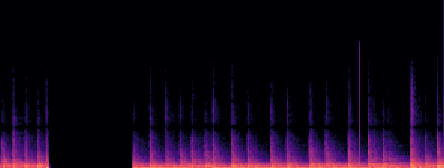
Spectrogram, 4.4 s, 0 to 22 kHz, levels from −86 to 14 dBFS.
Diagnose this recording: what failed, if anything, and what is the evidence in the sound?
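Audio dropout to silence from 0.49 to 1.34 s: about 0.85 s of the sound is replaced by silence with no room tone, likely an input device or link loss.

Damaged data in a compressed stream at 3.60 s: a brief glitch as the decoder loses frame sync on corrupted bytes and resynchronises.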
